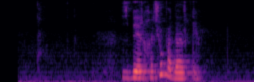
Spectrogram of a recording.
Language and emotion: Russian, neutral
